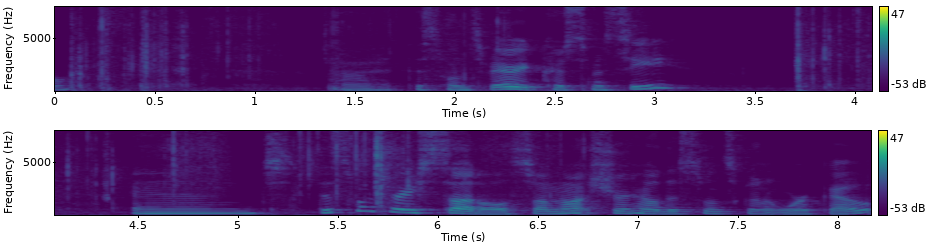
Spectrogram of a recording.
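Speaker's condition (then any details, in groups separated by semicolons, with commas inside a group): No condition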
